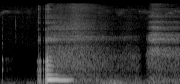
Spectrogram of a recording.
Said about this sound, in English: Do you really have to ask why I'm breathing hard? I can feel your heart pounding. I think you know exactly why I'm still breathing like this.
